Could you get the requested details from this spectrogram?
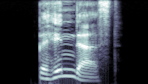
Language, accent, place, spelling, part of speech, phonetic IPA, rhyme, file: German, Germany, Berlin, behinderst, verb, [bəˈhɪndɐst], -ɪndɐst, De-behinderst.ogg
- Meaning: second-person singular present of behindern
